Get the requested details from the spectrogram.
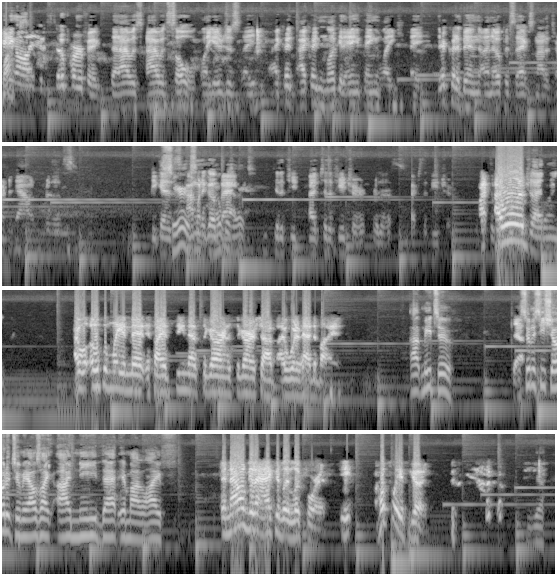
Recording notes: Back Porch Lounge Show. Please forgive the camera and sound issues, we are working them out.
